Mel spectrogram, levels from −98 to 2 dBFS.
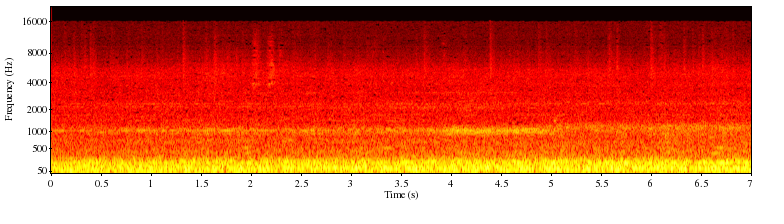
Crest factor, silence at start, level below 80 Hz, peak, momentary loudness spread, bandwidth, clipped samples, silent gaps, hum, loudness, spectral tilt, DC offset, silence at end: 14 dB; 0 s; -28 dBFS; -8 dBFS; 2 LU; 15.5 kHz; under 0.1%; none; none; -23 LUFS; -7.5 dB/octave; under 0.1%; 0 s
